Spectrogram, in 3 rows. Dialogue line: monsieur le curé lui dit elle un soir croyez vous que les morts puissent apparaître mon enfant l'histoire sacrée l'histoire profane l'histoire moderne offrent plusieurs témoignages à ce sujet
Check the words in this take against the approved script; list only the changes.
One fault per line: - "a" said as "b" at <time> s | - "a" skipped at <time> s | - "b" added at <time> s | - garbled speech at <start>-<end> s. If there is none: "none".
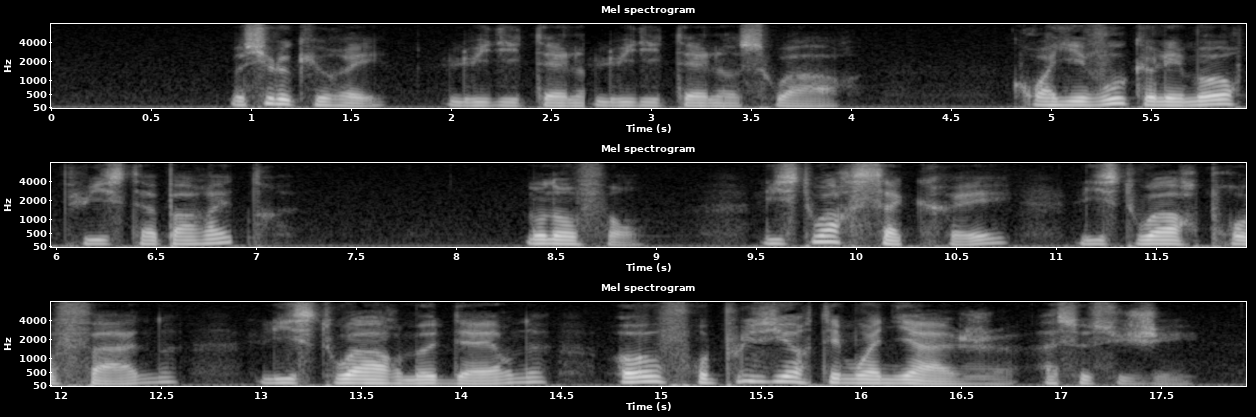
- "lui dit elle" added at 2.7 s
